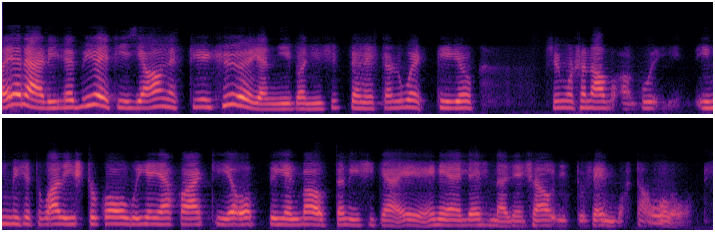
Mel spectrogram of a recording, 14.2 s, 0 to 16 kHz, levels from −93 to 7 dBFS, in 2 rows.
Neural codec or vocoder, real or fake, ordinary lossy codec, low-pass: codec, 16 kHz, 0.5 kbps, FunCodec, trained on Chinese and English, 25 frames a second; fake; none; 7.2 kHz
